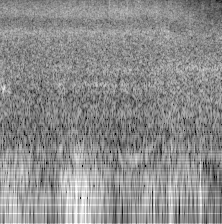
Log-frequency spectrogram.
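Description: Steady heavy rain pours at a creek in Konkan during fishing, with a low rumble of thunder swelling briefly beneath the constant hiss.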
